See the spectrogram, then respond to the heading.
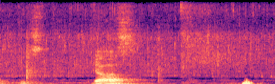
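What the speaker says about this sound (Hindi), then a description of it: "प्याज को कर देते हैं ब्राउन।" Onions frying in a pan for a mutton curry, being stirred until brown: a steady sizzle runs throughout, with a few louder stirring scrapes and a sharp low knock near the end.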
